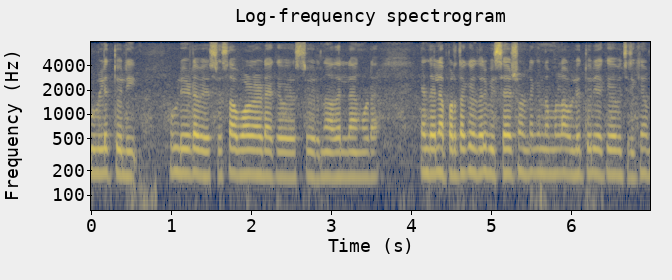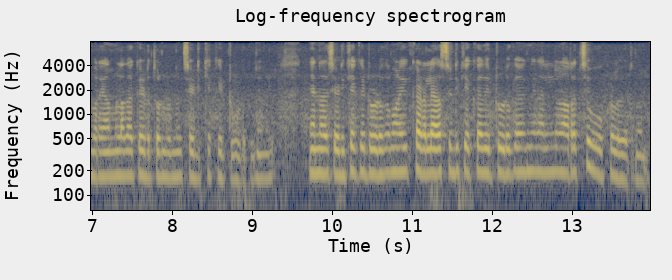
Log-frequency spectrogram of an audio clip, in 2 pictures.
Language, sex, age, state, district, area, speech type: Malayalam, female, 45-60, Kerala, Kollam, rural, spontaneous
